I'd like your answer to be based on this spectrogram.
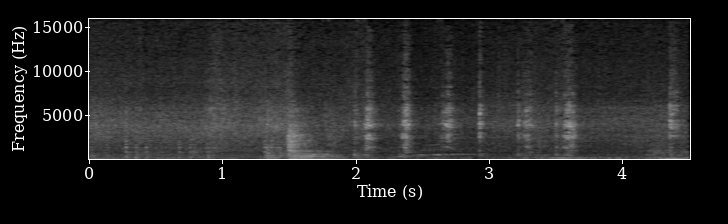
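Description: Crushed tomatoes sizzle and sputter in a hot pan for a Filipino salmon-head dish, with a steady frying hiss broken by several soft spoon-stirring scrapes and squelches close by.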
